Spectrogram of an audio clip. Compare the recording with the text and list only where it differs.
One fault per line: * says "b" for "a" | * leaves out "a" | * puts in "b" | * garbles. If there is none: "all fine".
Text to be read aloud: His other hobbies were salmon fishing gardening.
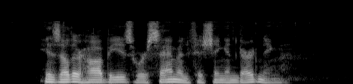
* puts in "and"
